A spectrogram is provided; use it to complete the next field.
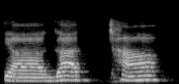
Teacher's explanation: Cha is Mahapran letter. We should exhale while saying cha.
